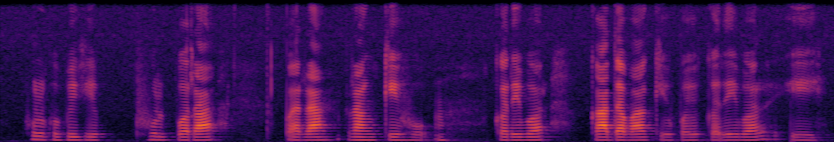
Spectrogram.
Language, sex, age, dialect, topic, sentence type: Chhattisgarhi, female, 46-50, Eastern, agriculture, question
